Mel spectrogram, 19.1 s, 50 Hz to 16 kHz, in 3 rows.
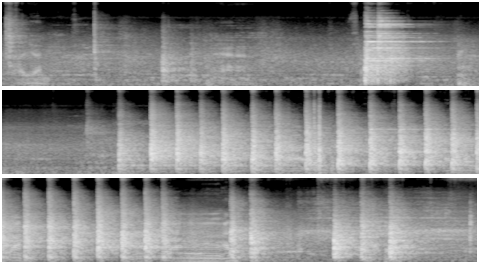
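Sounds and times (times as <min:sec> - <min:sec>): hammer tapping on sheet metal: 0:07.9 - 0:18.3.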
